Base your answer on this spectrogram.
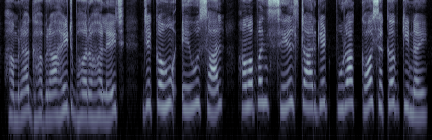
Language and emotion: Maithili, fearful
